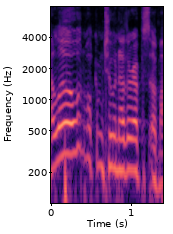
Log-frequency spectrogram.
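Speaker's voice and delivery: voice cracking and breaking. Starting the podcast intro again after coughing: voice cracking. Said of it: "My Voice cracked".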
